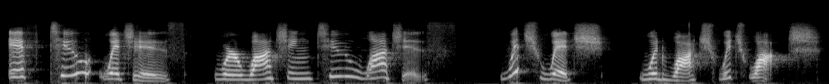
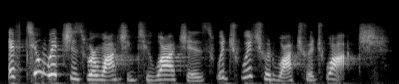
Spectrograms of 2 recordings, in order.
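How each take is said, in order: First: It is said at a slower pace. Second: It is said at a faster pace.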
